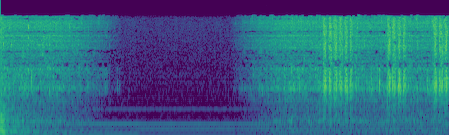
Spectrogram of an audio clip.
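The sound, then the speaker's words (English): A toothbrush scrubs teeth in a soft, steady brushing hiss, falls quiet for a couple of seconds, then resumes louder with quick repeated back-and-forth strokes. “He brushes his teeth. Brush, brush.”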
